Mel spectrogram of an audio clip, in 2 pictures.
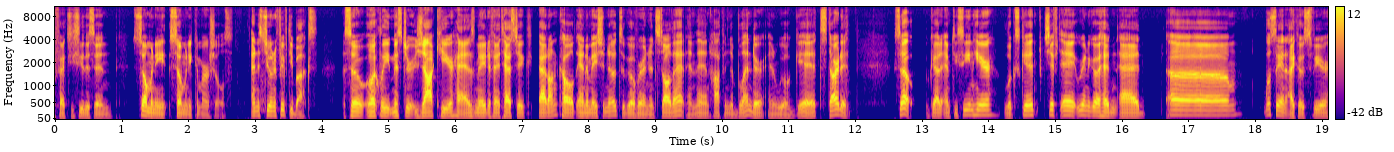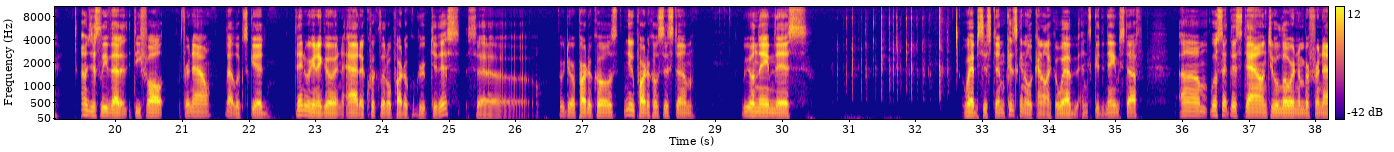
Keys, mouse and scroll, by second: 4.7 click, 6.0-7.0 scroll down 1, 8.3-9.5 scroll up 1, 10.1 click, 12.3 middle click, 13.9-14.5 scroll up 1, 14.5 click, 14.8 a, 19.0 click, 20.4 middle click, 21.0-21.5 scroll up 1, 21.5 middle click, 25.9 click, 30.8-32.1 typing, 32.4 Return, 36.4 click.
